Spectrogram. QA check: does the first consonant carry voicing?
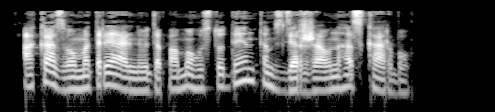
no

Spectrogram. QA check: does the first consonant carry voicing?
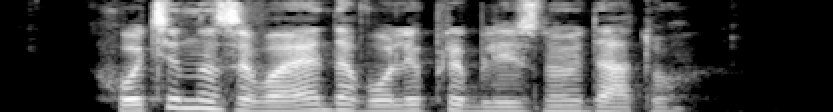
no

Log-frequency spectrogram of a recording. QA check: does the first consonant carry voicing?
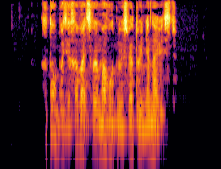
no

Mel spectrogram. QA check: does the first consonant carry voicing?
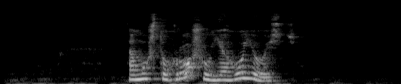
no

